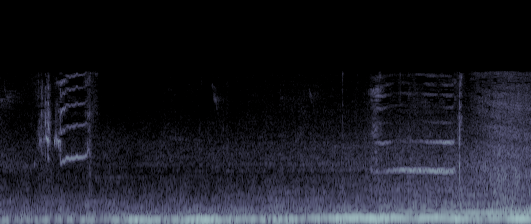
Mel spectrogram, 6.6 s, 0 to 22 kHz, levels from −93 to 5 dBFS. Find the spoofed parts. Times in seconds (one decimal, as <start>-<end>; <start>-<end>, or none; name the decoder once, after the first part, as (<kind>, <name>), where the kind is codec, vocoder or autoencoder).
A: 1.7-5.7 (vocoder, Vocos)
